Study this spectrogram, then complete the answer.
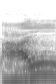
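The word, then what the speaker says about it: yne: 뜻은 삼중 결합을 얘기합니다 읽을 때 I 이렇게 읽으시면 돼요 그래서 타인이라고 읽으 돼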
